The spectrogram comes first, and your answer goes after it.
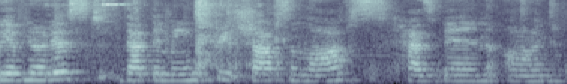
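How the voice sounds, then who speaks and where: Speaking at a moderate pace, this woman has a fairly high pitch. Noticeable background noise and audible room echo come through. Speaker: hotel general manager speaking at public comment. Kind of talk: reading a prepared statement aloud. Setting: city council meeting.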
